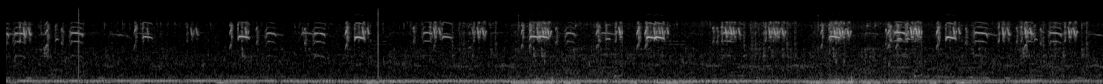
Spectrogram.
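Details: Scaly-breasted munia sunbathing, giving a busy stream of thin, high chirps and short whistled notes in quick, uneven bursts, with brief pauses, over a steady low hum.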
